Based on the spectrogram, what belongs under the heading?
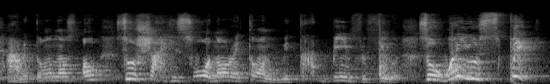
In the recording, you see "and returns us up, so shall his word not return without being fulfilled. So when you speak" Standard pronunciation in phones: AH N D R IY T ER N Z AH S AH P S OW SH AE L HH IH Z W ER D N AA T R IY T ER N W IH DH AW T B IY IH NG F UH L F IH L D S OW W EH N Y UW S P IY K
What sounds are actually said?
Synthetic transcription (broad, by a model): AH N R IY T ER N AO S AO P S OW SH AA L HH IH S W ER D N AA T R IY T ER N W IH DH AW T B IY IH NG F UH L F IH L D S OW W EH N Y UW S P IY K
